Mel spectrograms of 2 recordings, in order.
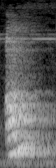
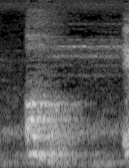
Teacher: ये अनुस्वार का उच्चारण म के रूप में है और विसर्ग का उच्चारण, दो बिंदुओं का उच्चारण ह के रूप में होता है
